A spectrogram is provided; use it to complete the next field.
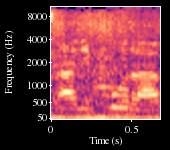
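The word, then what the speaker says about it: Alappuzha: So Alipura, it's pronounced as Alipura, but when you read it or the spelling of it is Alipusha.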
